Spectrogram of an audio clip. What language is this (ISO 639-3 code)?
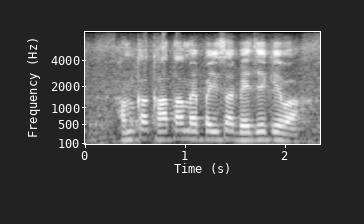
bho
